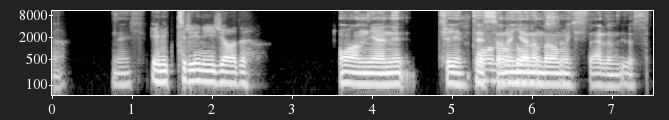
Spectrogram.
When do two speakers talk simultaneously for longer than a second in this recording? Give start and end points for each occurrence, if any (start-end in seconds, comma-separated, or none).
5.3-6.5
